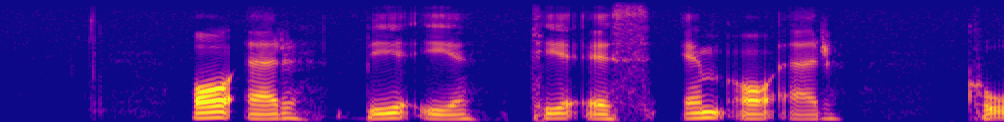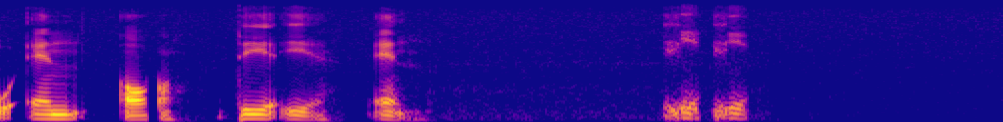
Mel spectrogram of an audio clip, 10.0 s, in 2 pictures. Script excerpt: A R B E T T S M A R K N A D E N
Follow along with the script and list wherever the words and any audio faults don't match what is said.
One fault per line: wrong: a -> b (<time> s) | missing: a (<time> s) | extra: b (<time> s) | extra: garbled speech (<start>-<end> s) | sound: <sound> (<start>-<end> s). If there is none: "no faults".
missing: T (2.9 s)
sound: dropout (5.7-5.8 s)
sound: laugh (8.3-8.8 s)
